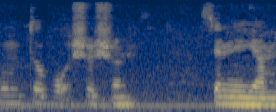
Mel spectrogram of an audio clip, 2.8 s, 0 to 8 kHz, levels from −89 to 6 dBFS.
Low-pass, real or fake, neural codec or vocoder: 7.2 kHz; real; none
